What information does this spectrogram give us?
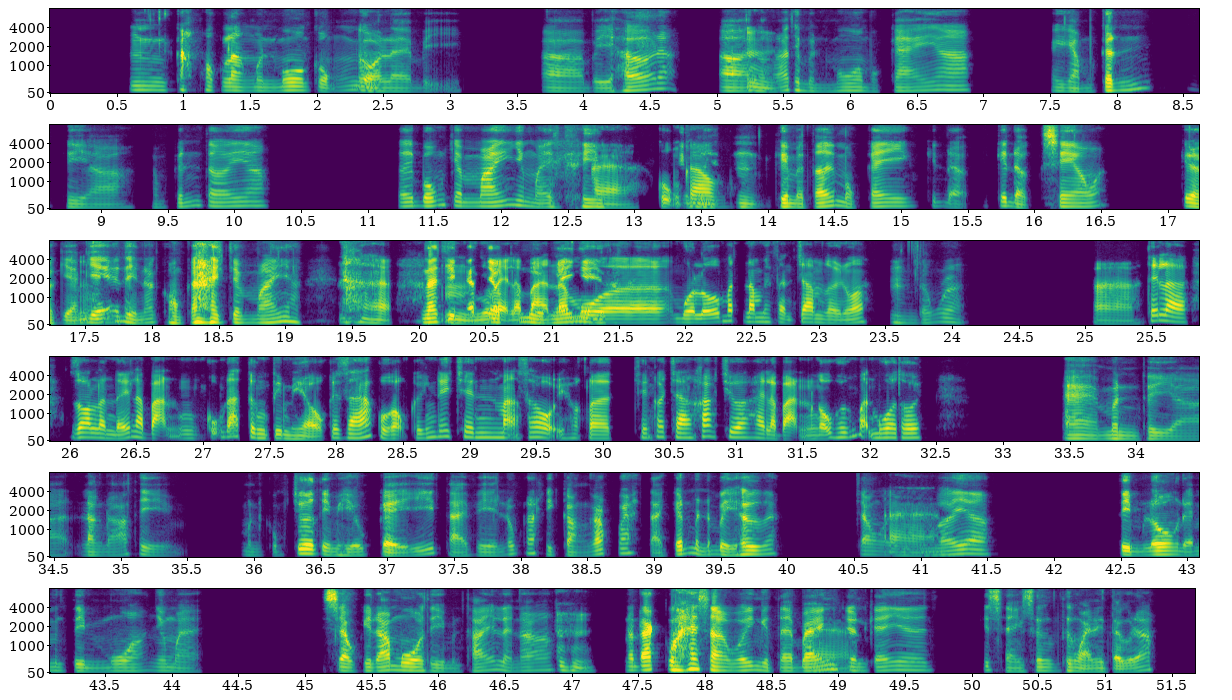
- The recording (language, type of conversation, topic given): Vietnamese, podcast, Bạn có thể chia sẻ một trải nghiệm mua sắm trực tuyến đáng nhớ của mình không?
- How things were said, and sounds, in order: other background noise; tapping; laughing while speaking: "còn có"; laughing while speaking: "À"; laughing while speaking: "quá"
